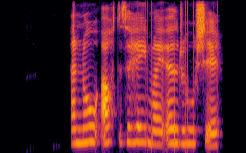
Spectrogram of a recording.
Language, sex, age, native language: Icelandic, female, 11, Icelandic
